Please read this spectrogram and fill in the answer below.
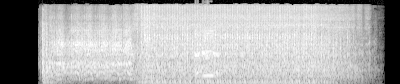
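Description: An engine starting: a noisy hiss cuts in about a second in, then a little before three seconds a low, steady rumble sets in as the engine runs. It fades out just before the end.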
